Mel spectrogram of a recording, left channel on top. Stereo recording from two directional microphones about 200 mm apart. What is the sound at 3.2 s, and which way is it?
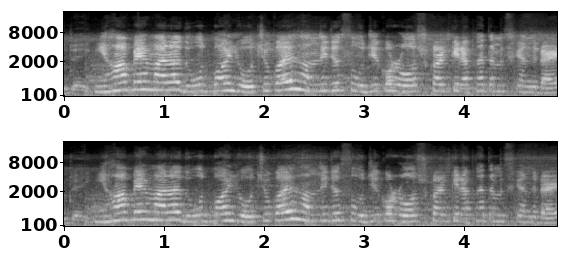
Speech, 25° left (ahead or behind).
